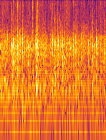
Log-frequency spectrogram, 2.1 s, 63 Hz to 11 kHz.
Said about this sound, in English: Is everyone happy? Come on, give them a hand clap for 2014.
